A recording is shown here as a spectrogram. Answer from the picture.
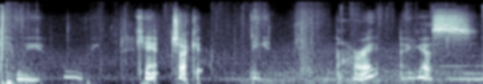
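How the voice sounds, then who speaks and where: Someone whispers at a very slow pace. Music plays in the background. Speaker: vtuber streamer. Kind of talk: gameplay live stream. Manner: casual, talking to chat.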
